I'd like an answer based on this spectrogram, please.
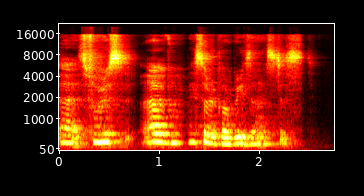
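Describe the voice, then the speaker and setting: Somewhat breathy and dark, mellow in tone, a woman with a Czech accent talks at a moderate pace with fairly even intonation. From Czech Republic, northern Bohemia. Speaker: knitting podcaster. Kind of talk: casual chat. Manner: halting.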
